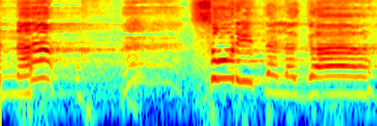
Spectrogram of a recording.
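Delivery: lightly voiced crying plea to her child; a hint of tears, apologizing to her son; mild retold sob-plea; retold tearful apology. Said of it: "umiyak na ako".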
